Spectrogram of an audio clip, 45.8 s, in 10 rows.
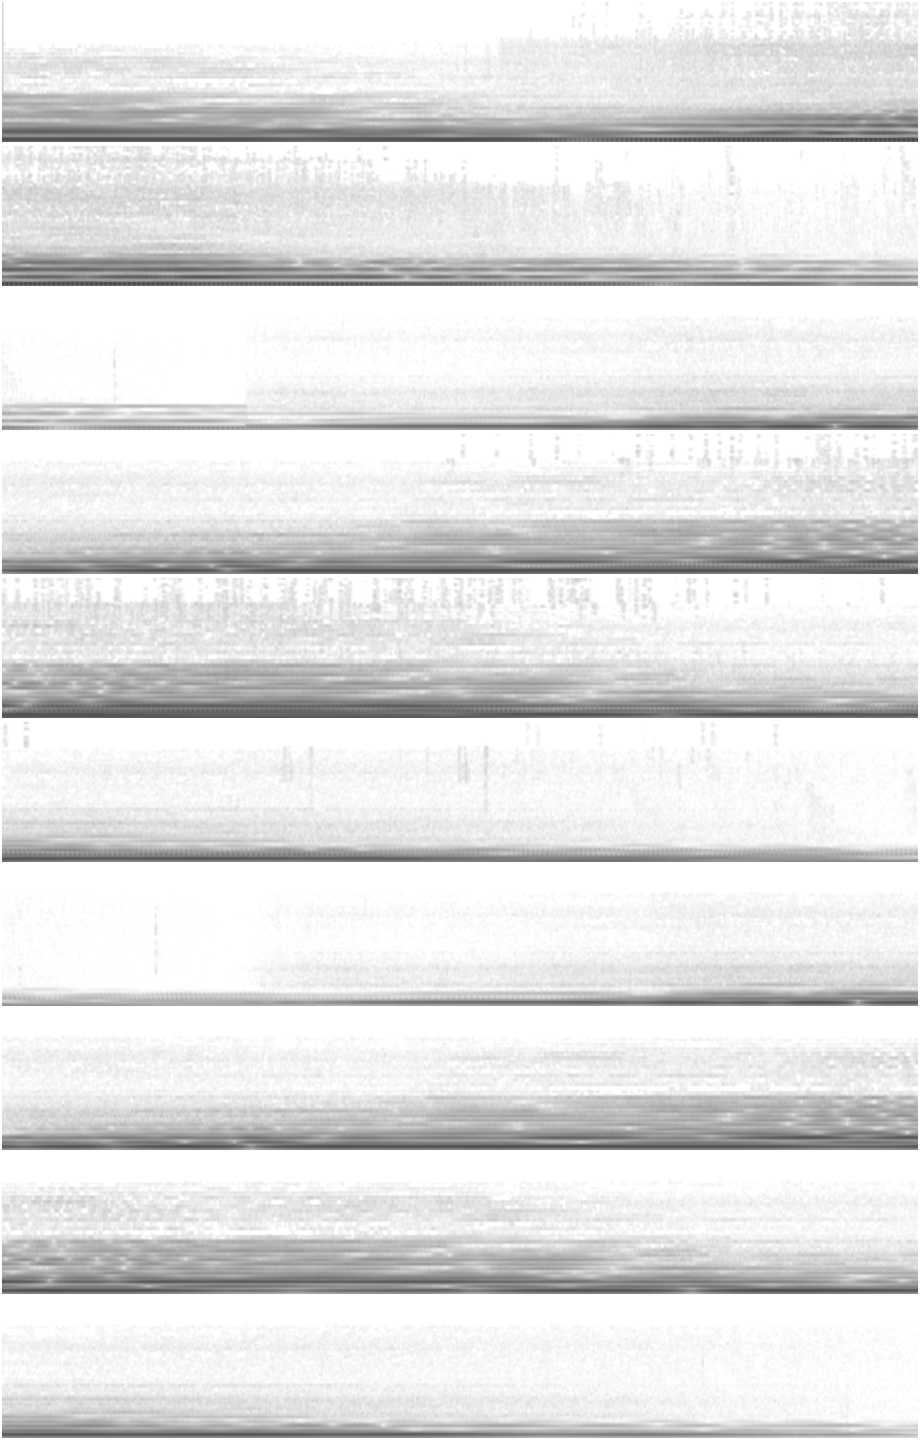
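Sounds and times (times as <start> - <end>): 
clarinet notes: 0.0 - 45.7
clarinet thread noise: 2.2 - 32.4.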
